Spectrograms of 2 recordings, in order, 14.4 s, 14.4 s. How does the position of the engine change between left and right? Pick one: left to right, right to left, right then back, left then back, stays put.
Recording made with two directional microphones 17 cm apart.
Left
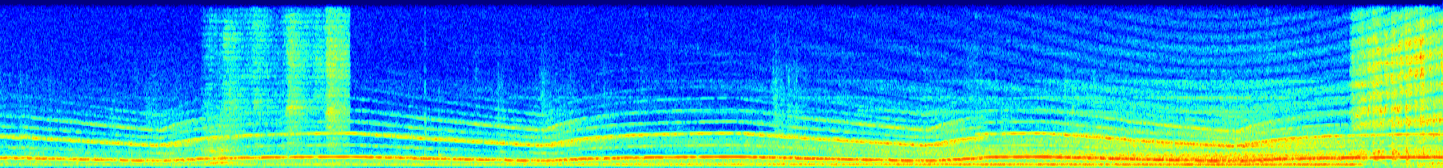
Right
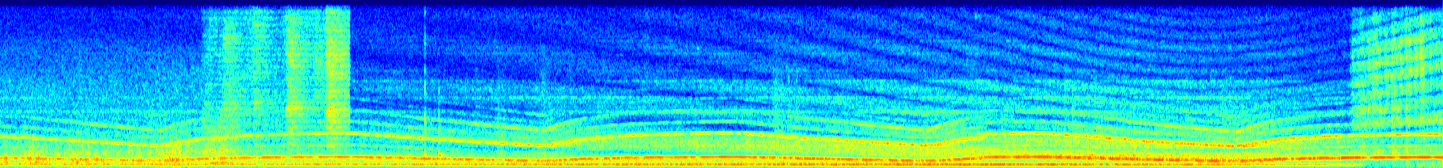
right to left.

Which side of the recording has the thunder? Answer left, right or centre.
right.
